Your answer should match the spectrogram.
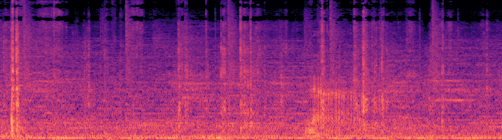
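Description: Store background music playing faintly over a low room hum, with a few sharp clicks of plastic-and-card toy blister packs being handled on the pegs, the loudest just at the start.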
